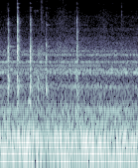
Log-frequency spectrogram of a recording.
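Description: Small sharp metallic clicks and taps as parts are handled inside a tractor transmission housing: a quick cluster of about six in the first half second and one more about a second in, over a steady low hum.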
